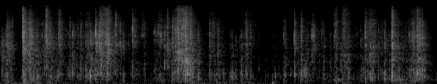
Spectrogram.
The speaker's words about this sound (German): So, jetzt mache ich den ersten Brief auf. Süßes Papier. Ist alles in Geschenkpapier verpackt.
